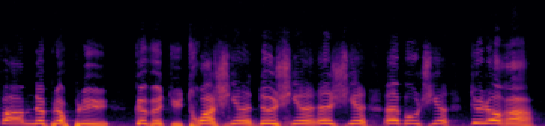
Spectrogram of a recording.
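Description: A man's voice: extremely high pitch, very slow, vocal fry, no echo, dull audio, pitched above the performer's own voice, exaggerated voice. Man doing a frantic henpecked scholar. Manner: pleading, frantic, wailing. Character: flustered old scholar, henpecked husband.

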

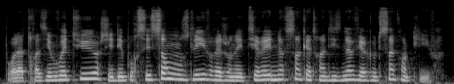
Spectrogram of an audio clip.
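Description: A woman's voice: medium pitch, quick pace, darkish tone, lightly acted. A woman voicing a smug, bullying middle-aged father in an audiobook, bragging and barking. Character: boastful, bullying middle-aged father, used-car dealer.

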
